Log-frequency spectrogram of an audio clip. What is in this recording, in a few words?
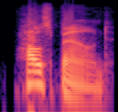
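"housebound", American English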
